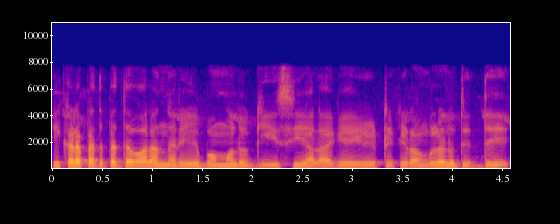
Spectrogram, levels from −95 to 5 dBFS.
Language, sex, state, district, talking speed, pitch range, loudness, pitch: Telugu, female, Andhra Pradesh, Guntur, 130 wpm, 165-185 Hz, -21 LUFS, 170 Hz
